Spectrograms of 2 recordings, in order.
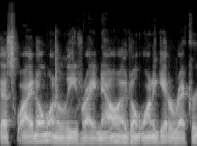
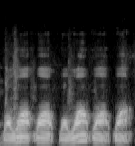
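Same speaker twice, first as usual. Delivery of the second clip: mocking Charlie Brown; 3 semitones lower than usual. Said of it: "because he said".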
